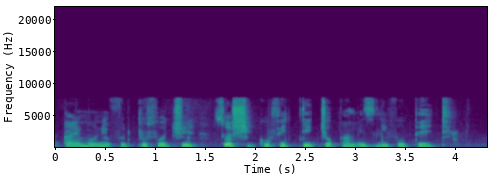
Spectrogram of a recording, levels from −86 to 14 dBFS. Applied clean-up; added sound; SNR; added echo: none; none; none; none.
